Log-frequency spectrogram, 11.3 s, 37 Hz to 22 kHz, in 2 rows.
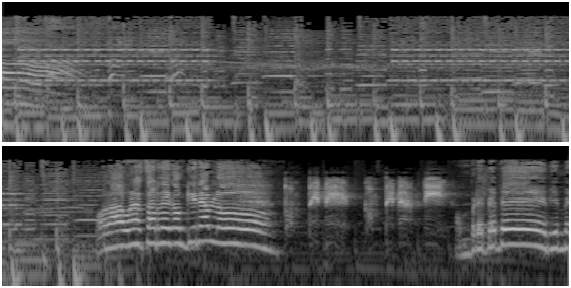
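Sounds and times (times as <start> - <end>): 
melodic electronic telephone ringtone for an incoming call: 0.0 - 6.6
speech: 6.7 - 8.5, 10.2 - 11.3.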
